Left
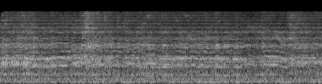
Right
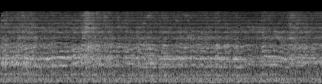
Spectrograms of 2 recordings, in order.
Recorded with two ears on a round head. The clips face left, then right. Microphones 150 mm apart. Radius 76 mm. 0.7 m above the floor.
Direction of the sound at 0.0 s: 15° left (ahead or behind).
